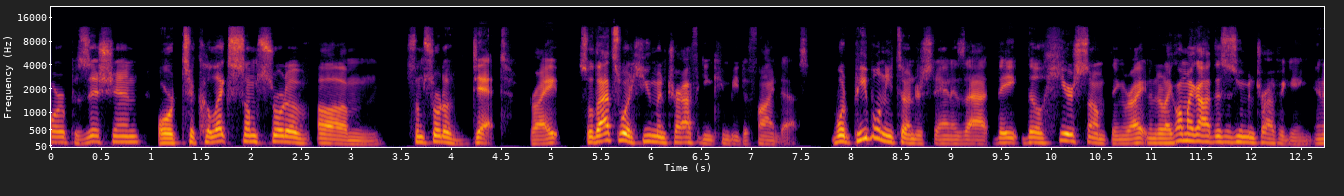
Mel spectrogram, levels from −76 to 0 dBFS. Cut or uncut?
cut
